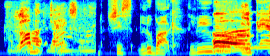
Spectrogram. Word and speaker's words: Lubbock: Lubbock, Texas? Like Shanice was a little behind, but right. I didn't know how to say Lubbock. Lubbock, Texas.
